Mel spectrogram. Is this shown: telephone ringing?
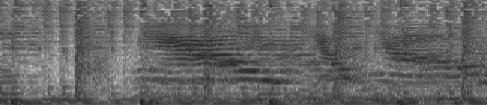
no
